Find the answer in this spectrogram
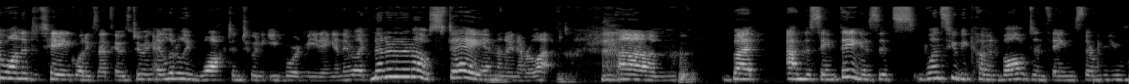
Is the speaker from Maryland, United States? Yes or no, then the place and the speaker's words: no; California, United States; moved away as an adult; I grew up in California with a garden and a mini orchard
